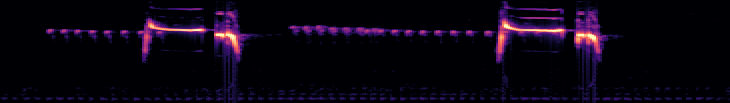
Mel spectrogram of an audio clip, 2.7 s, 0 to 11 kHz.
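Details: Newly caught bird singing vigorously while held in the hand: two loud, sharp phrases about 1.3 seconds apart, each a rising whistled note sliding into a bright slurred note, over a steady pulsed high buzz and a low hum.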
